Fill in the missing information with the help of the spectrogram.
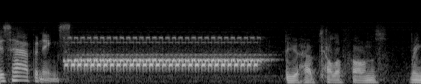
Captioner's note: phone ringing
